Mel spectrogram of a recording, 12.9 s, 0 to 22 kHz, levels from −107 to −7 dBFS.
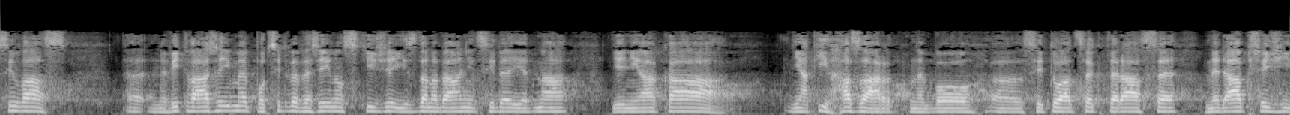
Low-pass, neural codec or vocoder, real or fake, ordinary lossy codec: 7.2 kHz; codec, 16 kHz, 4.8 kbps, FACodec; fake; MP3, 32 kbps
